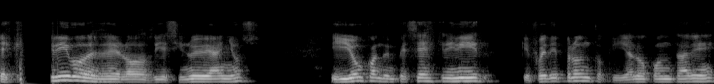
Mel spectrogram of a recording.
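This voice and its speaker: A man speaking fairly slowly with ordinary pitch variation over a quiet background. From Peru, Lima. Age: 60s. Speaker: author. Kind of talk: interview. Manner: hesitant, many fillers.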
